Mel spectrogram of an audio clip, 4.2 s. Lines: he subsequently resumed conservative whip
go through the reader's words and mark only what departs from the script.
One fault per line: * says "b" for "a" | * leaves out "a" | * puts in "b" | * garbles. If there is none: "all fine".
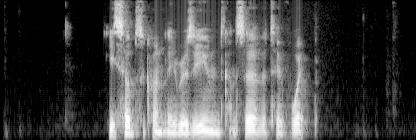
all fine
